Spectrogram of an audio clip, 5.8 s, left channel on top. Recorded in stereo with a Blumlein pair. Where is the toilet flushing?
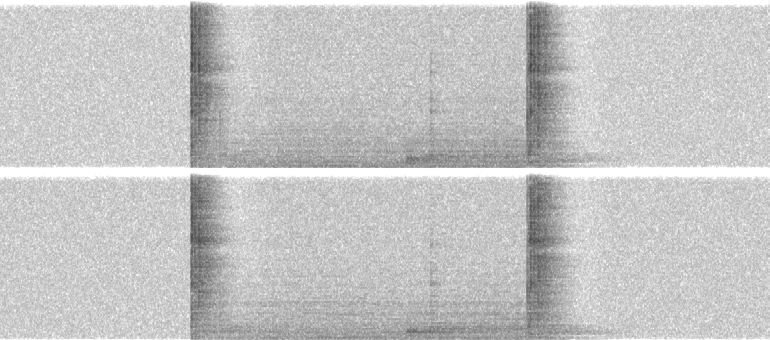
No toilet flushing in this recording.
